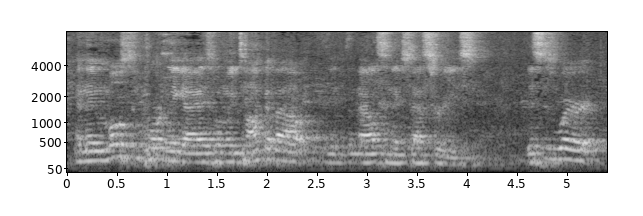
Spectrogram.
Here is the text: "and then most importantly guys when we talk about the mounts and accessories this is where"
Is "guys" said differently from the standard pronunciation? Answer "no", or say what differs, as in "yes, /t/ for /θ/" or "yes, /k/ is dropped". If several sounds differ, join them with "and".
no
